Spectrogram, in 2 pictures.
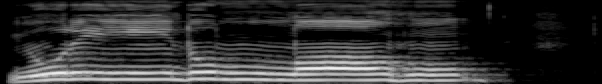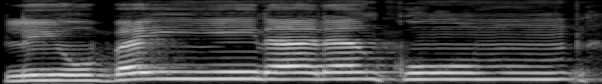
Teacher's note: یرید اللہ میں یا کو ہم سے ادا کریں گے، را کو یا کے ساتھ ملانا، یا مد ایک انداز میں کھینچیں گے، را کو باریک ادا کریں گے کیونکہ اس کے نیچے زیر ہے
